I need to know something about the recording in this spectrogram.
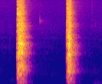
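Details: A dog with kennel cough gives two harsh, honking coughs.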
